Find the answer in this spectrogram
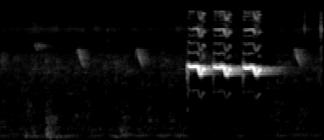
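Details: Sooty-headed bulbul in the morning, singing to summon rivals: faint low rustles, then three loud, clear, bouncy whistled notes in quick succession, each slightly falling.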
